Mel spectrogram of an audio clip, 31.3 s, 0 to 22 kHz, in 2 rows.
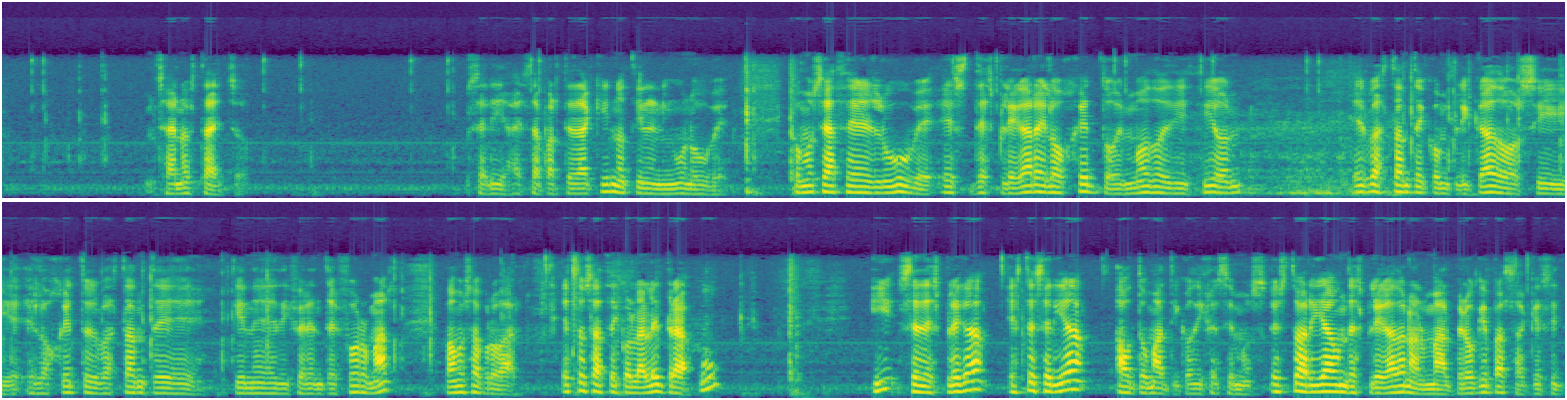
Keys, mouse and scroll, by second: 0.4 click, 2.7 click, 4.2 click, 9.6 click, 11.2 click, 12.0-13.2 drag, 14.1 shift+middle click, 15.3 middle click, 17.2 middle click, 18.3-19.6 middle drag, 20.0 middle click, 23.0 u.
